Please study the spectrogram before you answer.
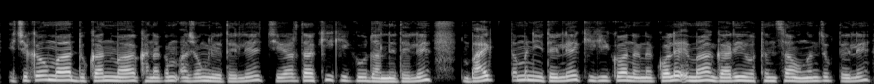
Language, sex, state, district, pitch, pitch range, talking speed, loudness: Wancho, male, Arunachal Pradesh, Longding, 170 Hz, 160-185 Hz, 215 wpm, -16 LUFS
